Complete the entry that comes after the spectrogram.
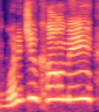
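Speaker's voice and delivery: high-pitched mock indignation; affronted. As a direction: imitate someone taken aback by an insult. Retold affronted celebrity confronting a heckler.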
